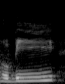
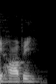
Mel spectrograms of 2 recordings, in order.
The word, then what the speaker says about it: hobbii: a while ago and a lot of Danes, they will just say hobby because and not say it like hobie because there's two e, right? So, you need to like drag it out like that, hobie.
